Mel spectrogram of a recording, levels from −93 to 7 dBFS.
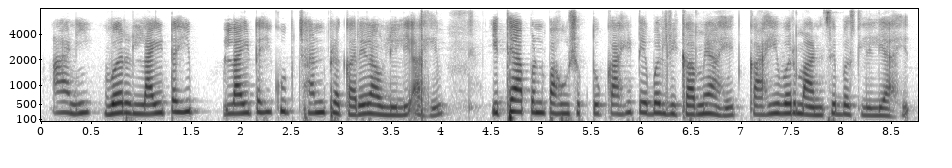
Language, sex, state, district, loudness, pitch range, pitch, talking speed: Marathi, female, Maharashtra, Aurangabad, -20 LUFS, 230-275 Hz, 255 Hz, 165 wpm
